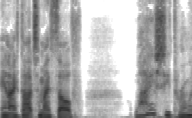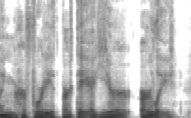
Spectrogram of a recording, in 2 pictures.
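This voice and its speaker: A normal speaking voice from a woman, fairly low in pitch with ordinary variation, at a fairly slow pace over a very clean recording and silent background. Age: 30s. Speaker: true crime podcast co-host. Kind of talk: scripted narration; casual chat.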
